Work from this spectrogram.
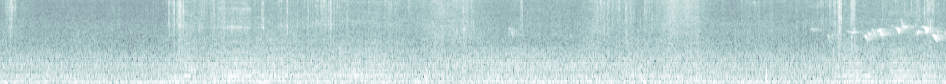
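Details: Bees visiting rhododendron flowers in a springtime garden, a steady low humming buzz with harmonic bands drifting in pitch as they fly between blooms, occasional faint bird notes and clicks.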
